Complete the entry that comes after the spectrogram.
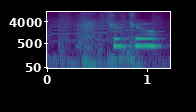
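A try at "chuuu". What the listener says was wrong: No, not chuchulu. It's 3 U's, that's a long U.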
